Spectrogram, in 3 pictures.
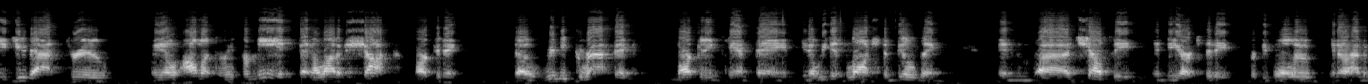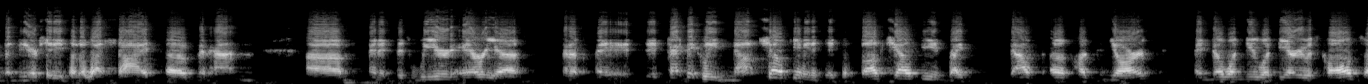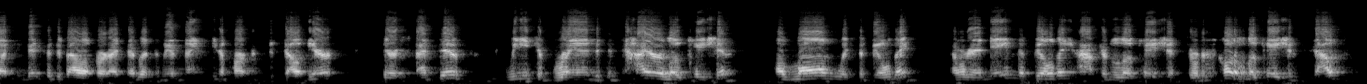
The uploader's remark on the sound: A Phone Call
